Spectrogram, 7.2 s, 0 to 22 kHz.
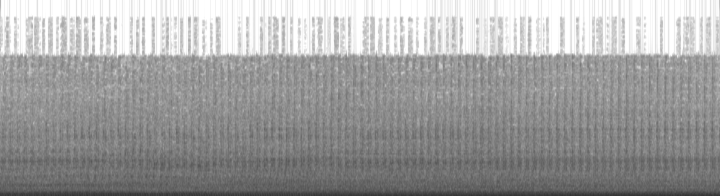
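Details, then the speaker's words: Mitsubishi 3000GT VR4 engine first start after sitting over a year: quick, even ticking over a lumpy idle, following engine speed; dry hydraulic lash adjusters awaiting oil, tick fully went away once oil reached the top. "the tick completely went away I was just excited over looking it was just like the they're not actual lifters but pretty much lifters just weren't just to have oil in them yet you know this engine sat for over a year"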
